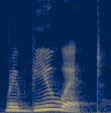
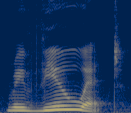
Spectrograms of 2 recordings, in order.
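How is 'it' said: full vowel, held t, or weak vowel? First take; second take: full vowel; full vowel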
